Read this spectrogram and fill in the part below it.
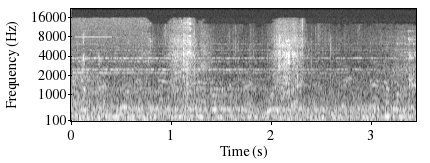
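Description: A rifle is lowered and raised with short metallic rattles.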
